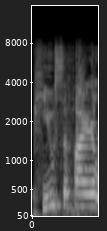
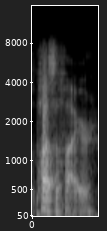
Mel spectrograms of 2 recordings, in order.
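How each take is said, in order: First: The first syllable sounds like 'pew'. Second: The first syllable sounds like 'puss'. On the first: "like pew pew P E W" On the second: "Puss. ... P U S S"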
